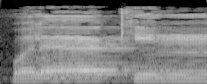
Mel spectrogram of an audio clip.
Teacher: അല്ലാഹ് എന്ന ഇസ്മുൽ ജലാല ഇതിലുള്ള ലാമിനെ തഫ്ഖീം ചെയ്ത് തടിപ്പിച്ചുച്ചരിക്കുകയാണ് വേണ്ടത്. വലാകിന്നല്ലാഹ, ഇസ്മുൽ ജലാലയിലെ ലാം തൊട്ടു മുമ്പിൽ ഫത്ഹ വന്നതുകൊണ്ടാണ് അങ്ങനെ തഫ്ഖീം ചെയ്യുന്നത്.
